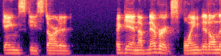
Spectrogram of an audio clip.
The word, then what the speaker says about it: Gamesky: A lot of people think that it's Gamesky because it's spelled that way, but it's actually Gamesky, which again, I'll try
